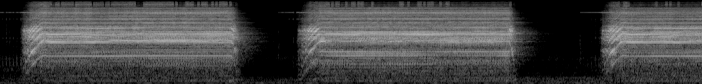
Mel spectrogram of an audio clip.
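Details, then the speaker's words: Kabolite K961 excavator before the fix: a loud high-pitched squeal in repeating two-second bursts from the left track motor, while the right track is quiet. The squeal comes from binding under too much track tension. "right track is pretty quiet left track"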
